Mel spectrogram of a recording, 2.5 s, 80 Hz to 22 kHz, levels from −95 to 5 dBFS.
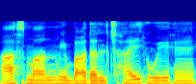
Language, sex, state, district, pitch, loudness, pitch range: Hindi, male, Uttar Pradesh, Hamirpur, 140 Hz, -20 LUFS, 130-140 Hz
